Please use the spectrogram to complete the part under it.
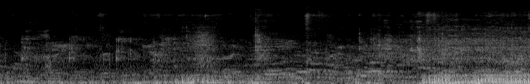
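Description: A motorcycle engine rumbles steadily nearby, growing louder toward the end.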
